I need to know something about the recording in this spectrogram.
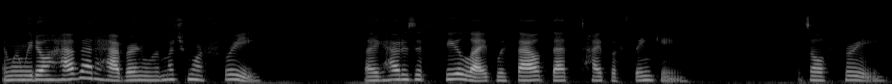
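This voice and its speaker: As a meditation teacher, a woman leads a guided meditation off the cuff, speaking in reflective, halting phrases broken by pauses. Her voice is medium-pitched and a little mellow.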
